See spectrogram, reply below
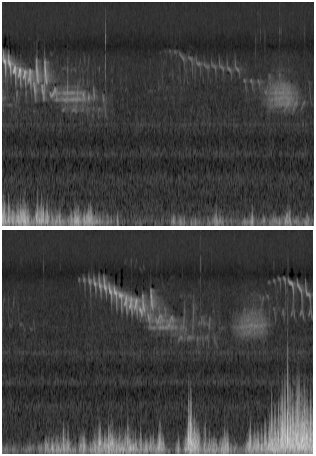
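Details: Woodlark performing in June at Murmansk: repeated phrases of rapid, sliding, liquid whistles that tumble downward, each phrase separated by pauses, while loud low rumbling thumps of wind or handling noise come and go.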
